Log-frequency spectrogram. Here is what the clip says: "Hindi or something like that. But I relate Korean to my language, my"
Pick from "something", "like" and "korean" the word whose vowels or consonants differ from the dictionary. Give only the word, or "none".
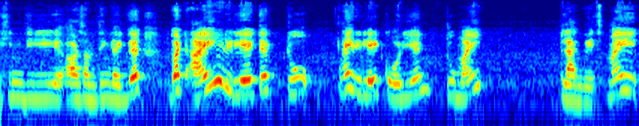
something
